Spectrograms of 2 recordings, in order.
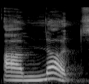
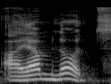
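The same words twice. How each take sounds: First: I'M run into one syllable before "not"; short "I'm" in "I'm not"; contracted form. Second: Slow, I and AM as separate words; uncontracted "I am", drawn out before "not"; full form. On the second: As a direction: say "I am not" word by word. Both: Shown as a demonstration. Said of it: "بالصيغة المختصرة".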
